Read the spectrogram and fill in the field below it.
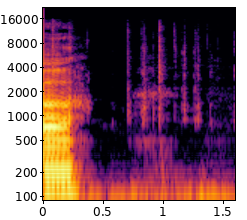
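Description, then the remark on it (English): Rapid, uneven typing on a computer keyboard clatters in a steady run of light key clicks following a brief burst of voice at the start. “While you're clicking and clacking away at the keyboard.”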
